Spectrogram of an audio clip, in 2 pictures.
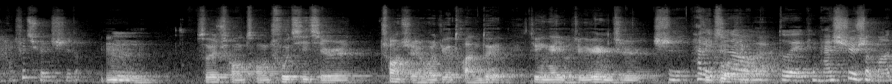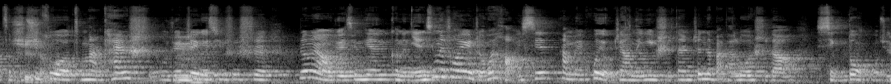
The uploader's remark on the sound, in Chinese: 这期节目在杭州好朋友的茶空间，茶晓涧现场录制，茶晓涧第一家店在杭州黄龙万科林立环抱中，室外绿树成荫，非常舒服适合待着喝茶看书聊天的地方。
